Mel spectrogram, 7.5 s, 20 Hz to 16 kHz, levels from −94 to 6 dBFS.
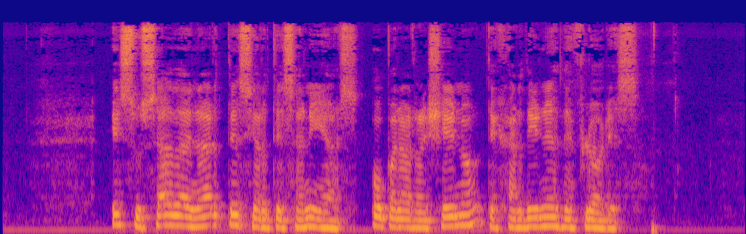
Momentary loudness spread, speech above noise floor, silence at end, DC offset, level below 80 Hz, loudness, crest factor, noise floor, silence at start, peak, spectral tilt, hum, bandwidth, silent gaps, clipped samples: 7 LU; 34 dB; 0.9 s; under 0.1%; -46 dBFS; -18 LUFS; 18 dB; -52 dBFS; 0.45 s; -2 dBFS; -4 dB/octave; none; 11.5 kHz; none; under 0.1%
